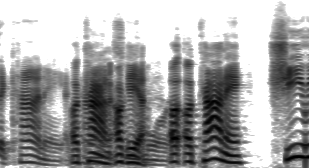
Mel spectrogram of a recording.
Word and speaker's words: Akane: No, it's not Akame. It's Akane.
